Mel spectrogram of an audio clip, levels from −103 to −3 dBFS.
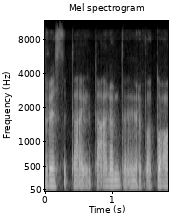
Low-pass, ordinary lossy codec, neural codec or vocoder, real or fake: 9.9 kHz; Opus, 24 kbps; autoencoder, 22.05 kHz, a latent of 192 numbers a frame, VITS, trained on one speaker; fake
